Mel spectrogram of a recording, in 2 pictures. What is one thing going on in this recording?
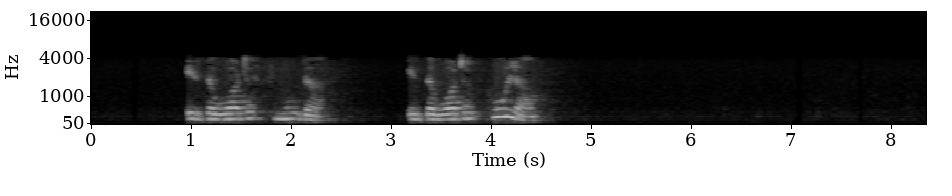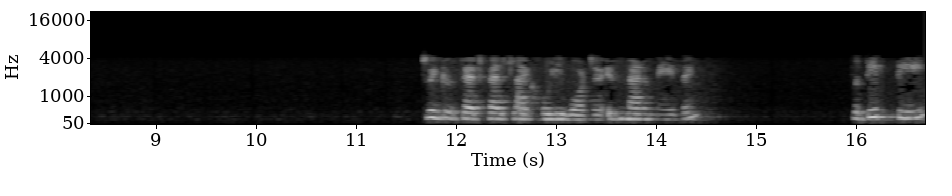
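A woman speaks calmly and warmly over a microphone, heard close.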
